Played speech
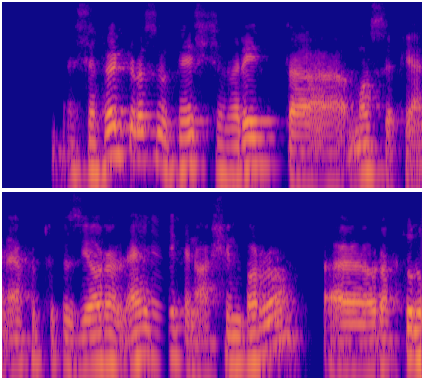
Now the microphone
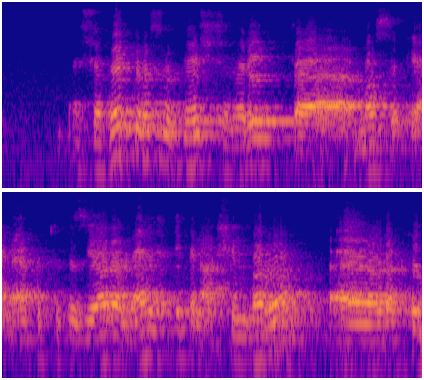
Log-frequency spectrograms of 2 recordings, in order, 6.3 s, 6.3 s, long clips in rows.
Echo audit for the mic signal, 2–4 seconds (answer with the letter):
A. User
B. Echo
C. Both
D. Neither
B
